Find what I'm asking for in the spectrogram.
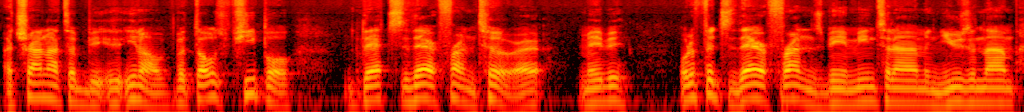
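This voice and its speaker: Answering street-interview questions, a young man with a lowish voice rambles on at normal speed, cursing and sounding aggrieved.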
